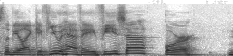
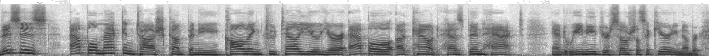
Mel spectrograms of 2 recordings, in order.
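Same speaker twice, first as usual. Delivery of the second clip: automated, recorded machine phone-message robot voice. Imitating the automated message of a scam phone call: automated robot voice. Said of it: "like a robot voice".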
